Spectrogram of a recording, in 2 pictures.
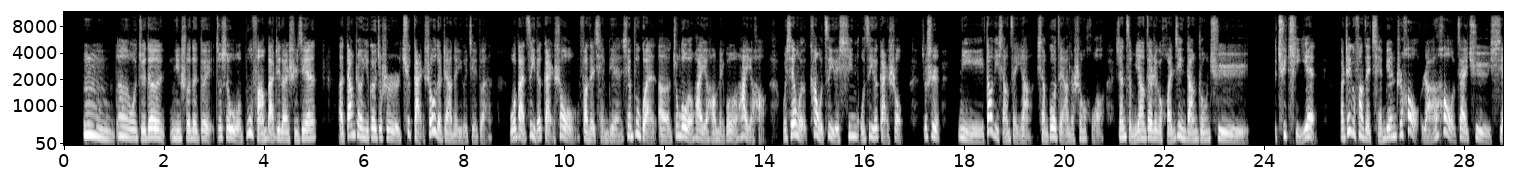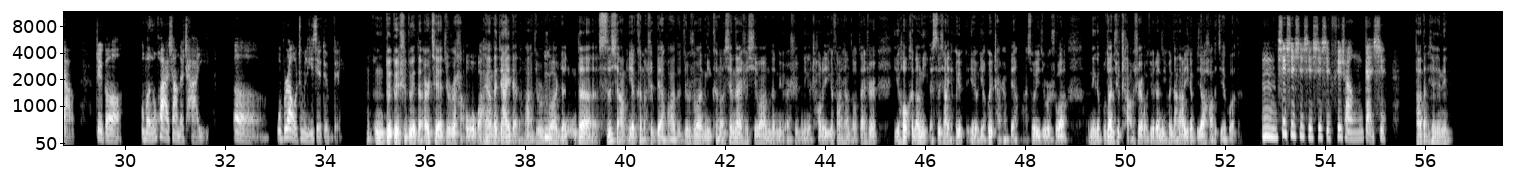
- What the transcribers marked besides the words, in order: other background noise
- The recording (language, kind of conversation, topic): Chinese, advice, 我该如何调整期待，并在新环境中重建日常生活？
